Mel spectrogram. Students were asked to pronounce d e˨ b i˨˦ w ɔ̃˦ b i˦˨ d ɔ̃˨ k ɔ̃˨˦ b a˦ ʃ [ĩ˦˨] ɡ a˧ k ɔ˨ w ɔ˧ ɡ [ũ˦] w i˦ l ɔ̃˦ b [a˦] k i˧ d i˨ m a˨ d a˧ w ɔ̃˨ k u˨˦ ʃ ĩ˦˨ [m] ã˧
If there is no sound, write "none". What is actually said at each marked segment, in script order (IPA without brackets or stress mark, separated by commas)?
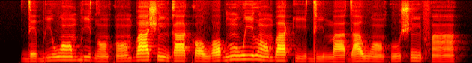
ĩ˦˨, ũ˦, a˦, f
